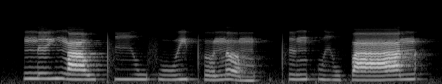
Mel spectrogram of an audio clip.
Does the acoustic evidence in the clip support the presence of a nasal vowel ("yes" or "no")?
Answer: no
